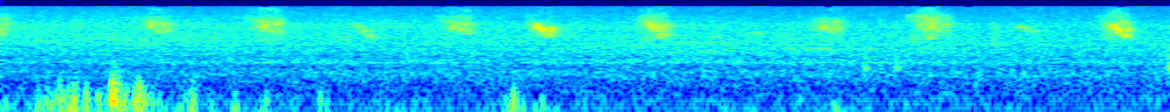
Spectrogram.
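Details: Eurasian tree sparrow young in their nest box shortly before fledging, which happened the day after recording; faint, high, breathy calls come in an uneven series about every half second above soft low rustling.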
